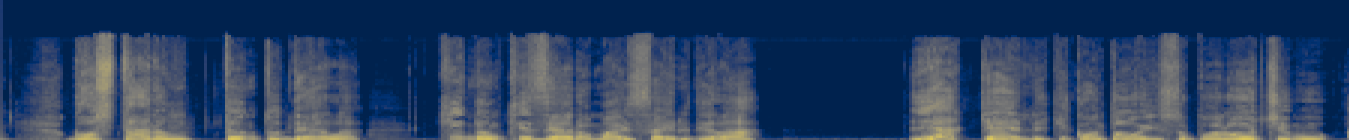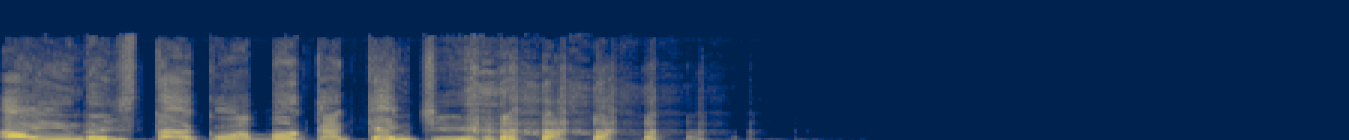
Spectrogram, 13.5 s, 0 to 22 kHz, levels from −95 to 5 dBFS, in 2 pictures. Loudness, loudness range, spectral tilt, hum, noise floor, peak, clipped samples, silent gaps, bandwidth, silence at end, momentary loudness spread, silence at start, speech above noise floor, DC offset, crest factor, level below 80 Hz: -22 LUFS; 7 LU; -4.5 dB/octave; none; under -90 dBFS; -4 dBFS; under 0.1%; none; 17 kHz; 3.25 s; 8 LU; 0.25 s; over 69 dB; under 0.1%; 18 dB; -62 dBFS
